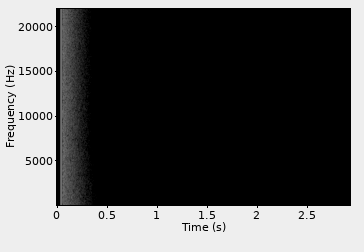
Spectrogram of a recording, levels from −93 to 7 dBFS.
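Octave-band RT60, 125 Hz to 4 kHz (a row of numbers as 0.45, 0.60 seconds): 0.45, 0.45, 0.45, 0.45, 0.45, 0.40 seconds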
